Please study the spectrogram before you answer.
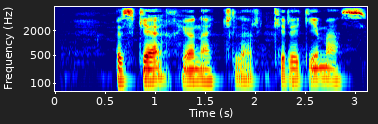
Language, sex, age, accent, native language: Uzbek, male, 12-17, Sirdaryo, Uzbek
